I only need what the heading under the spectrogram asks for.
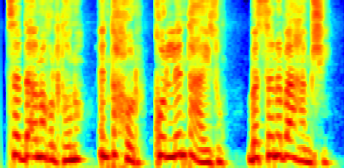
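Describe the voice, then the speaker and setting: A woman's voice: sits high, expressive, racing, no echo, clean studio sound. Haneen, a feisty young Egyptian shop owner, read by a woman. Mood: curt. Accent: Egyptian Arabic. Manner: feisty, snappy retorts. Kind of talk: storybook dialogue reading.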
